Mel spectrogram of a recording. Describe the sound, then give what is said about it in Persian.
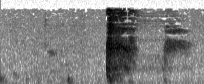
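A single harsh cough bursts out loudly, followed by a weaker throat-clearing rasp. Faint low noise sits around it. “ببخشید من صرفم میگیره دیگه.”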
